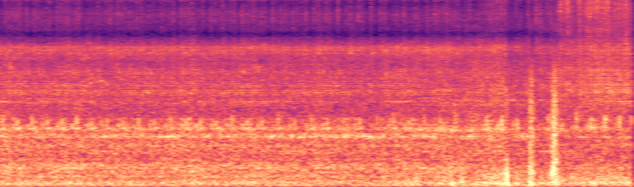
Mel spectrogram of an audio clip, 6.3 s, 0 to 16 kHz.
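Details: Volvo 240 petrol engine idling unevenly with an irregular, lumpy beat and a few thumps near the end; multimeter on the O2 sensor read erratically when exhaust got hot, and a new exhaust oxygen sensor fixed the rough idle.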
